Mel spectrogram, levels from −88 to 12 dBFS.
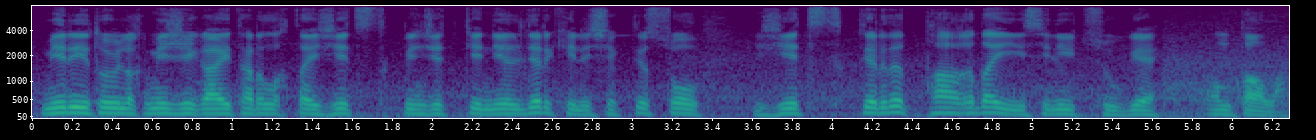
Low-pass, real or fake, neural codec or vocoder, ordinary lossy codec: none; real; none; none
